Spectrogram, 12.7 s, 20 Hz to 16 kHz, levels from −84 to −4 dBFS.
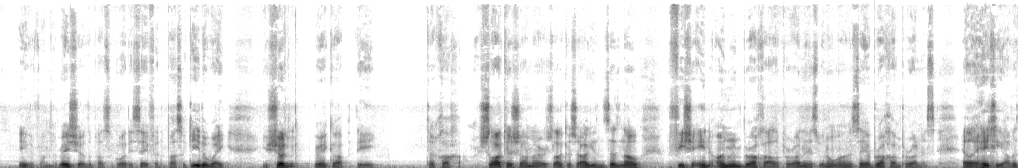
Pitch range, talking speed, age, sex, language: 100-130 Hz, 170 wpm, 30-49, male, English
